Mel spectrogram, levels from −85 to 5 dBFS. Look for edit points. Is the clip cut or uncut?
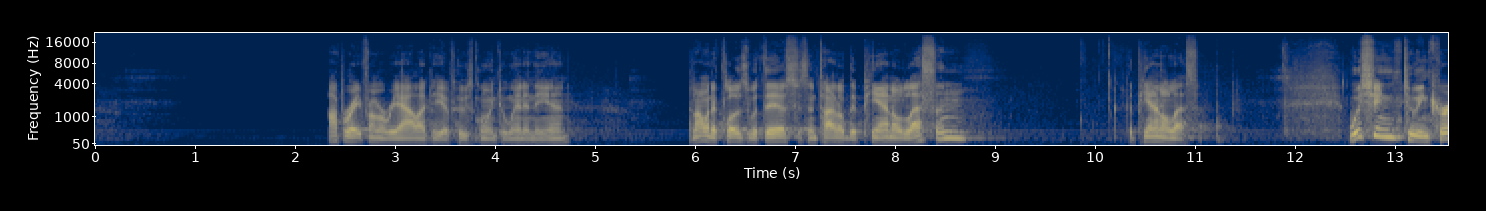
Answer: uncut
